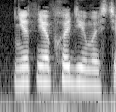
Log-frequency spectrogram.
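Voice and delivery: ordinary delivery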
